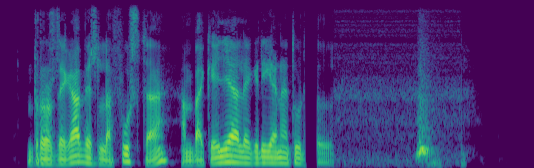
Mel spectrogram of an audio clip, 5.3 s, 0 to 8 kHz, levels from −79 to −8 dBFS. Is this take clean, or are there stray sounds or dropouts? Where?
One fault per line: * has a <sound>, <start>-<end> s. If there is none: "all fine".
* has a dropout, 3.1-3.2 s
* has a whoosh, 4.1-4.5 s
